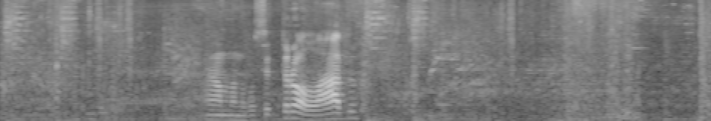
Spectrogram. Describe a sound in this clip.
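Game weapons fire and clash with sharp blasts.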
